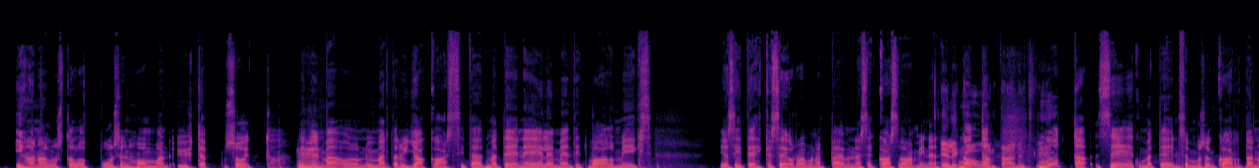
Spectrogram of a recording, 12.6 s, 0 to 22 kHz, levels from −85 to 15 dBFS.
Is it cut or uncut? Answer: cut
